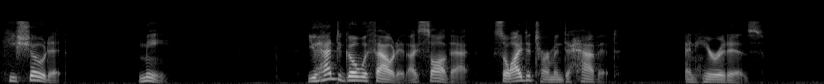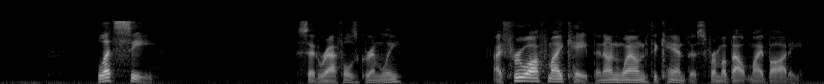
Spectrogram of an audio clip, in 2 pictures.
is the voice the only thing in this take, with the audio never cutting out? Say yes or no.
yes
